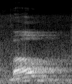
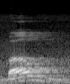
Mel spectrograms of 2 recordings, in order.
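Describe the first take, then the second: No difference in how they are said.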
